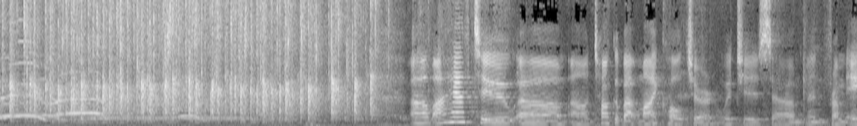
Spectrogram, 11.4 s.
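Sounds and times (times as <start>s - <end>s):
audience applause: 0.0s - 5.4s
speech: 5.8s - 11.4s.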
